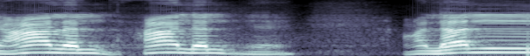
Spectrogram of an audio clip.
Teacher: Alisan ya, alisan ujung lidah menyentuh langit-langit yang depan ya. Ujung tepi lidahnya menyentuh langit-langit yang depan ya, berdekatan dengan pangkal gigi sari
